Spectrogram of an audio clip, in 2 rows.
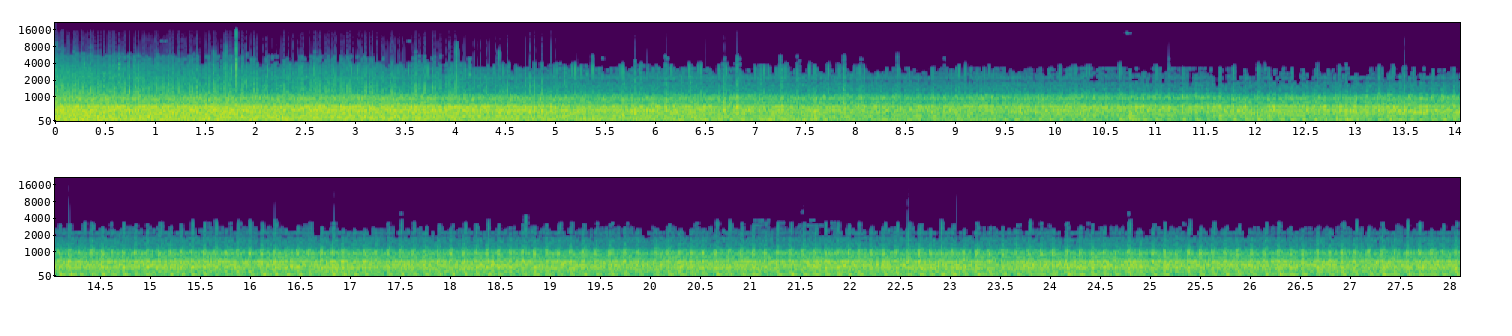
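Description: Harley-Davidson Sportster SuperLow XL883L's 883 cc V-twin, heard close up. It eases off from riding speed over the first several seconds, then idles steadily with the bike stopped.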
